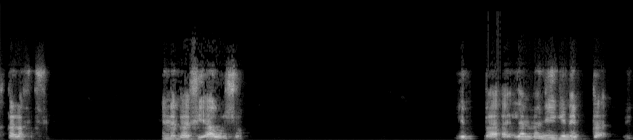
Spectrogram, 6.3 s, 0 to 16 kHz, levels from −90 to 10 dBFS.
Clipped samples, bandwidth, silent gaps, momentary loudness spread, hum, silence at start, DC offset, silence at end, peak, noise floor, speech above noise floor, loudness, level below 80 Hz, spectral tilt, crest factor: under 0.1%; 11 kHz; none; 12 LU; none; 0 s; under 0.1%; 0.05 s; -6 dBFS; -86 dBFS; 64 dB; -23 LUFS; -64 dBFS; -2.5 dB/octave; 20 dB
